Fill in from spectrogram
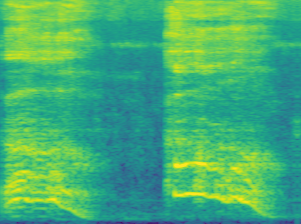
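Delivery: very high, drawn-out "oh", falling off; imitated spirit's "oh". Spirit looking over a visitor, high imitated moans. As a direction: mimic high trance-like cooing. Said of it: "And he, ah".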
